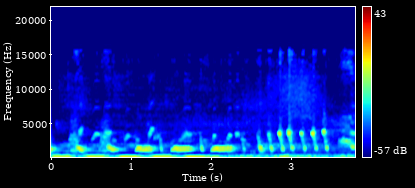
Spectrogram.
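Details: Large wild-caught Chinese hwamei switching voices in ngũ trường song, here using lower mellow warbled notes repeated every quarter second, then a quick series of high ticking chips, with a pulsing low hum.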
